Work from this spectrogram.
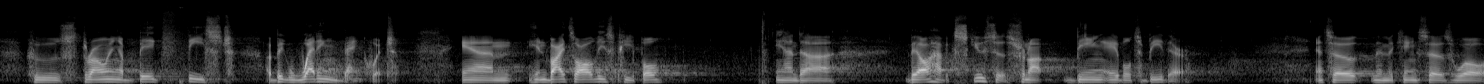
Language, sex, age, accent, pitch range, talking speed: English, male, 30-49, American, 105-140 Hz, 140 wpm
